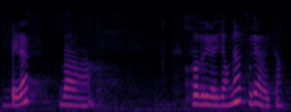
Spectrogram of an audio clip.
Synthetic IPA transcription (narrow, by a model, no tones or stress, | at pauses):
be̞ɾas | βa | ro̞ðɾiɣeʝawnasuɾe̞aðajt͡sa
